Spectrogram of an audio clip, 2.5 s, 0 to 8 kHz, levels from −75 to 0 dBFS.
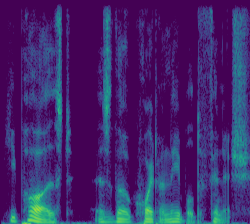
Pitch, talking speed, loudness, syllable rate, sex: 95 Hz, 190 wpm, -21 LUFS, 5.9 syllables/s, male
